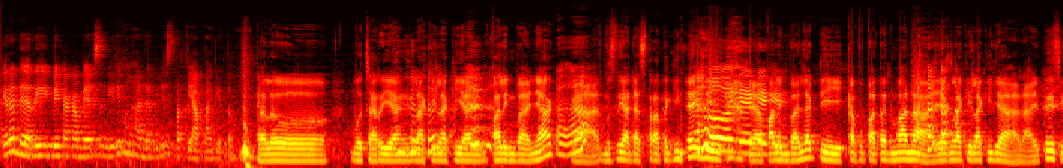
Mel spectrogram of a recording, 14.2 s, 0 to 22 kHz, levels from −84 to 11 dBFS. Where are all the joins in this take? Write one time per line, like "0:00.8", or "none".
0:03.2

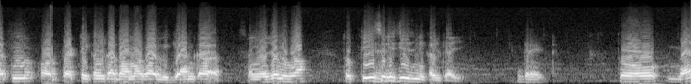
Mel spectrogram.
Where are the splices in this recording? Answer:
none

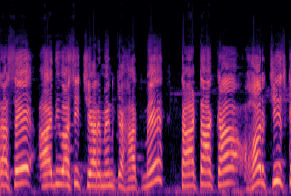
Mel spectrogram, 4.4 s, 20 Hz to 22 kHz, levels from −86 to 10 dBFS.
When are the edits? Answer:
0:02.6

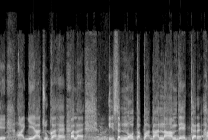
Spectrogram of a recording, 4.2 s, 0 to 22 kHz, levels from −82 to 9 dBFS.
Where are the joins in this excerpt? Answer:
0:01.4

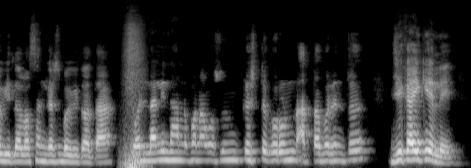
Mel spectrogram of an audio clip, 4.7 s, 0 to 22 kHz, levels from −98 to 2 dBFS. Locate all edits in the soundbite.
0:01.2

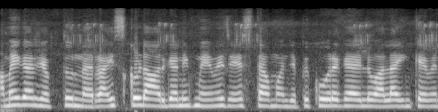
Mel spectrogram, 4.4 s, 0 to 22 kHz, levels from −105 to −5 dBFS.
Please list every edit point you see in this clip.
none

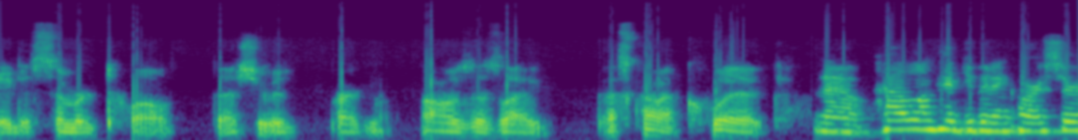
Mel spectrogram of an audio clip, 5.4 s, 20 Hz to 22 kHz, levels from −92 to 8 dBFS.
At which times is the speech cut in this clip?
0:01.9
0:03.9

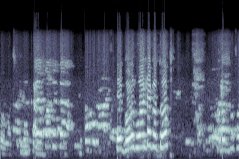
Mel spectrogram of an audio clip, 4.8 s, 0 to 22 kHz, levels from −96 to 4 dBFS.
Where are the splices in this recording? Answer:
0:01.6

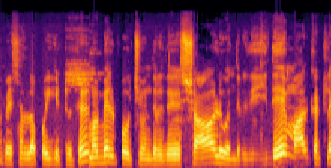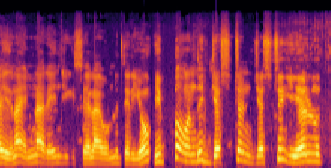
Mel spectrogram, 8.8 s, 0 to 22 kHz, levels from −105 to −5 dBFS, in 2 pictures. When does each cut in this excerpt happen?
0:01.2
0:06.4

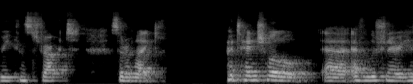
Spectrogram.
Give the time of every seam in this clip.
none

